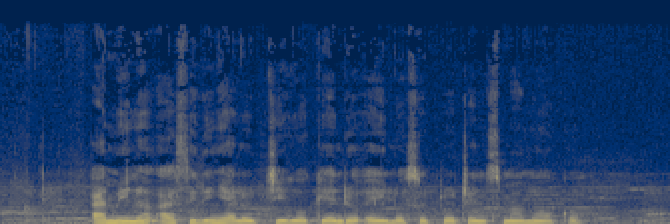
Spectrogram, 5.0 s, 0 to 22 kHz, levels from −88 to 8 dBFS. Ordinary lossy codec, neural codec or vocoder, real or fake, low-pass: MP3, 96 kbps; none; real; 19.8 kHz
